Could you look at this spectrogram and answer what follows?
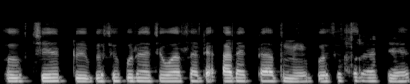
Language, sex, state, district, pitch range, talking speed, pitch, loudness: Bengali, male, West Bengal, Jhargram, 145-155 Hz, 205 wpm, 150 Hz, -20 LUFS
